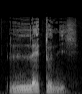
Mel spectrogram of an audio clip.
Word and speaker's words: Lettonie: So remember when you've got this and then a double letter like that, T, okay, then you will have to open your and it will become Lettonie.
